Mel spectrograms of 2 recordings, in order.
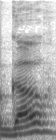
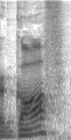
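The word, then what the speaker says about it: Gough: Uh, late great Michael Go or Goff. Don't know how you pronounce his name. I believe it's Go though.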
